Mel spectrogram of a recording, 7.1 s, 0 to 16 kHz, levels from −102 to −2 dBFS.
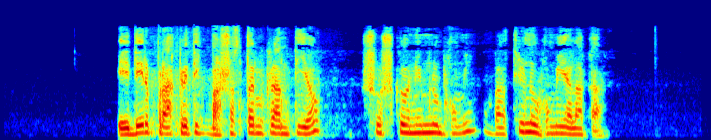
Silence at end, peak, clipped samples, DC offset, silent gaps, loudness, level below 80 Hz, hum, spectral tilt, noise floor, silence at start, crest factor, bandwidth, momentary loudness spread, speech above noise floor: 1.1 s; -2 dBFS; under 0.1%; under 0.1%; none; -16 LUFS; -56 dBFS; none; -6 dB/octave; -86 dBFS; 1.2 s; 16 dB; 8 kHz; 10 LU; 70 dB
